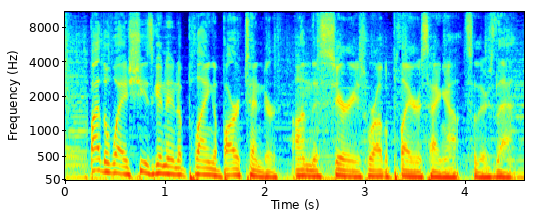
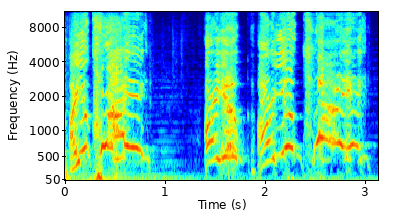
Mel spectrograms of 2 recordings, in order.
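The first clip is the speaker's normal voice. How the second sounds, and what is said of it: Imitates another person's voice. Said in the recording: “You do a good Tom Hanks impression.”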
